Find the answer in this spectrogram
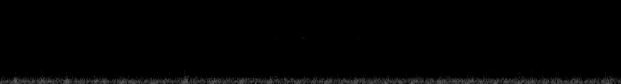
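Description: Pencil shading on toned paper: faint, quick, even strokes, about four a second.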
